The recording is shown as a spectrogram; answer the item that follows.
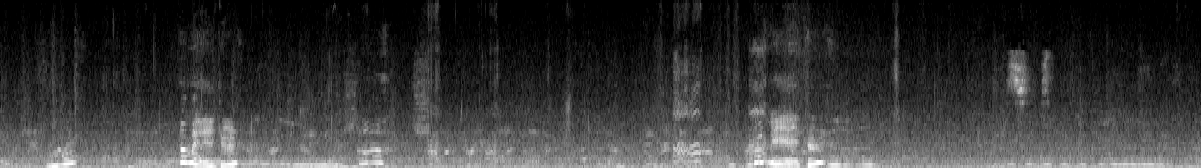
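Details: Four-week-old Dachshund puppies learning to play together. Short high whiny yelps and squeals bend up and down in bursts, once near the start and again around eight seconds, over a steady low hum and faint voices.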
